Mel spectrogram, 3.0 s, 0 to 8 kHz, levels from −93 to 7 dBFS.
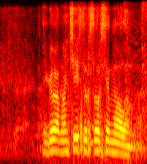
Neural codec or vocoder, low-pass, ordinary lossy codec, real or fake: codec, 16 kHz, 2 kbps, FreqCodec, larger model; 7.2 kHz; Opus, 16 kbps; fake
